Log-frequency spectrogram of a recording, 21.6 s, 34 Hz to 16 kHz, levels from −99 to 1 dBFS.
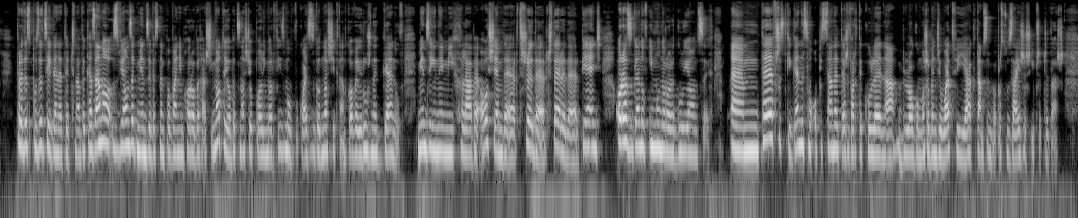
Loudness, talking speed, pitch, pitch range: -24 LUFS, 130 wpm, 215 Hz, 205-240 Hz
